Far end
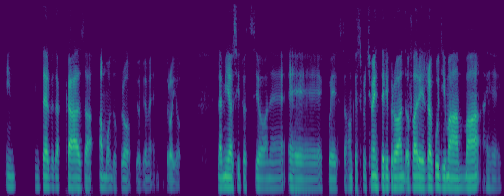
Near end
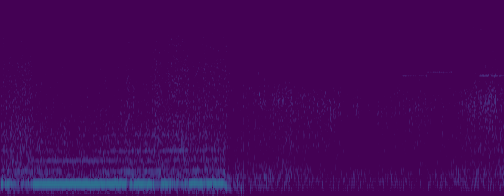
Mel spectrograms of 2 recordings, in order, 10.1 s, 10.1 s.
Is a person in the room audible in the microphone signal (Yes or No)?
No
